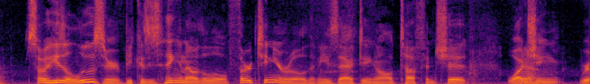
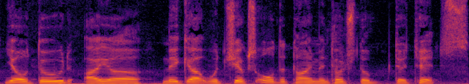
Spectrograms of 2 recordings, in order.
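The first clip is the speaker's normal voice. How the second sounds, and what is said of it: Imitates a character's put-on tough-guy accent. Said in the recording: “I don't know what accent he's going for ... maybe a Beastie Boy or something”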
